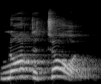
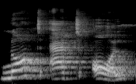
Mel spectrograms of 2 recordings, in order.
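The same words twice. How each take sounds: First: The words run together smoothly. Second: The words are said separately. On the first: The speaker calls it right. "একসাথে" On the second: The speaker calls it wrong. "এভাবে বলি না আমরা"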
